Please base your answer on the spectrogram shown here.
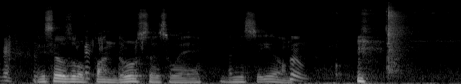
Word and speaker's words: pan dulce: Let me see those little pan dulces, way. Let me see them. Also, it's pronounced pan dulce with a du.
